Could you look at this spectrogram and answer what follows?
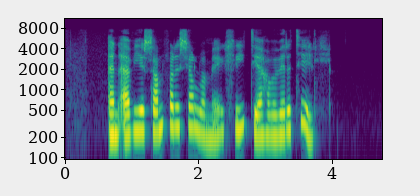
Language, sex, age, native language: Icelandic, female, 20-29, Icelandic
